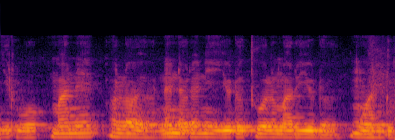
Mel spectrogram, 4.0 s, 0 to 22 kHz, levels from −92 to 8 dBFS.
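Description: This speech clip has nothing technically wrong with it.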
